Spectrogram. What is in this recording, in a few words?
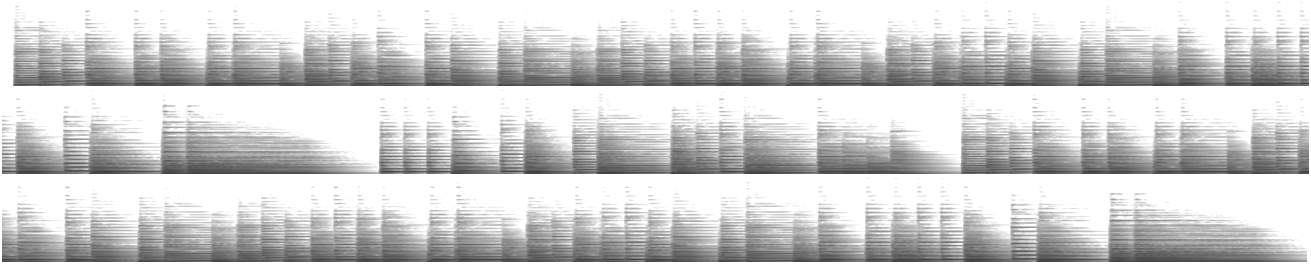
instr; Bonhomme Bonhomme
